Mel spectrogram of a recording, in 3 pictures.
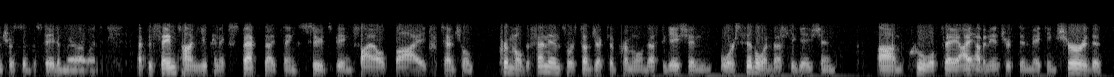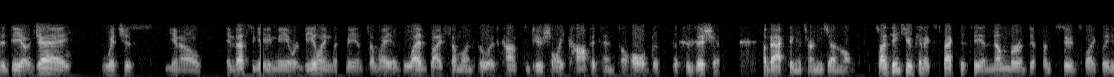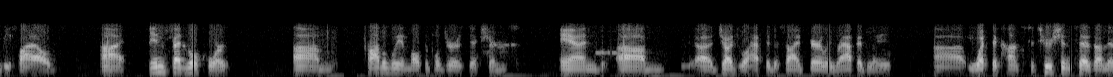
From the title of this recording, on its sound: Conference Call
